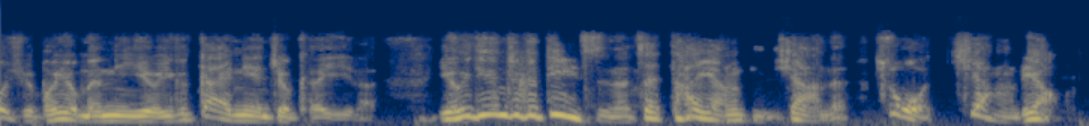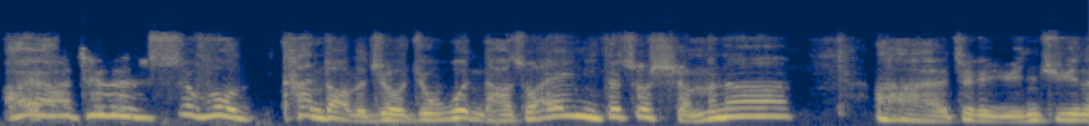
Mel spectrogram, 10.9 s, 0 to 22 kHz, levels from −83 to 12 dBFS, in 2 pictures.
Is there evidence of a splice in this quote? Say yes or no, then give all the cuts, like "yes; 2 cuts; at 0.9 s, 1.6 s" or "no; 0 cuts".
yes; 3 cuts; at 4.3 s, 5.3 s, 6.8 s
